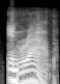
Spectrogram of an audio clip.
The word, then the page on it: inwrap: American English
